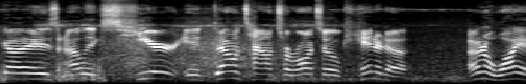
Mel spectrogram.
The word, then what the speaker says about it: Toronto: I always pronounce it as silent, as like Tirana or Toronto. I don't know why I said it like that. I mean, a lot of people use different pronunciations, but for me, it is always the second T that is silence.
